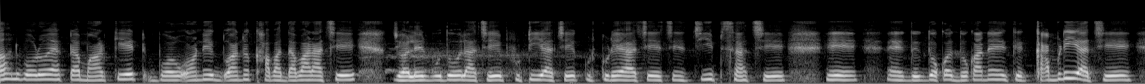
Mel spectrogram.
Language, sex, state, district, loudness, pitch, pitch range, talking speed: Bengali, male, West Bengal, Kolkata, -17 LUFS, 200 Hz, 195-220 Hz, 125 wpm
